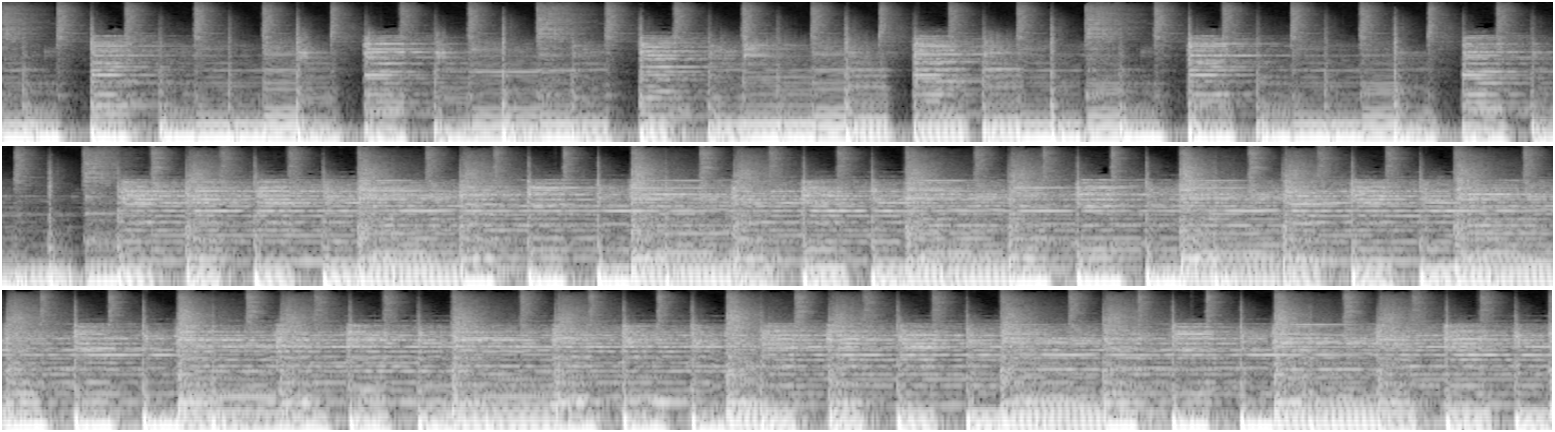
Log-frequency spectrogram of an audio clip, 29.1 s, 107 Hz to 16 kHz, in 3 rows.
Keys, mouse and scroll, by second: 0.1-1.3 typing, 2.2 alt+scroll down 1, 2.7 alt+scroll down 1, 3.1 alt+scroll up 1, 3.5 space, 5.0 alt+scroll up 1, 9.5 ctrl+x, 10.8 double click, 11.7 ctrl+f, 13.1 double click, 14.8 alt+scroll down 1, 15.2 alt+scroll up 1, 15.8 space, 15.9 alt+scroll up 1, 17.6 alt+scroll up 1, 18.6 alt+scroll down 1, 19.4 alt+scroll down 1, 20.9 space, 27.1 double click, 27.9 double click, 28.2 alt+scroll down 1, 28.6 space.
